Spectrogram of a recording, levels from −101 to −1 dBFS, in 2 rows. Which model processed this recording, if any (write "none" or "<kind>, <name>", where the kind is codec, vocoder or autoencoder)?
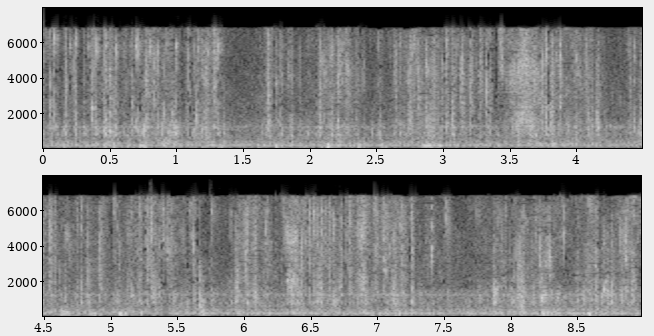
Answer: none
